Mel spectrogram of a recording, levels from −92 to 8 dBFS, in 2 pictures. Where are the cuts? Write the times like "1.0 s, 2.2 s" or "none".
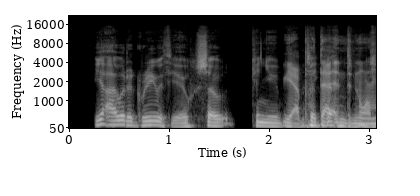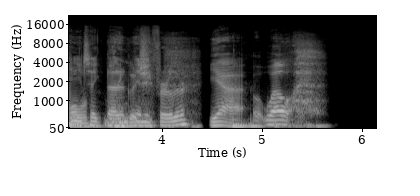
none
